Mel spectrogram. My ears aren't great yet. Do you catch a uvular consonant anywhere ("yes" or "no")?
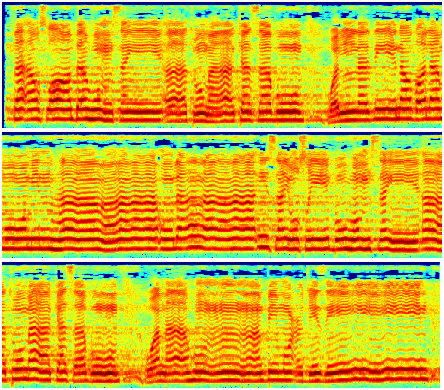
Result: no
